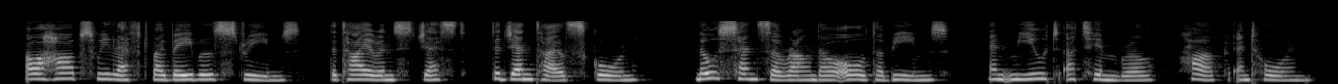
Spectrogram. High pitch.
Yes: high, 220 Hz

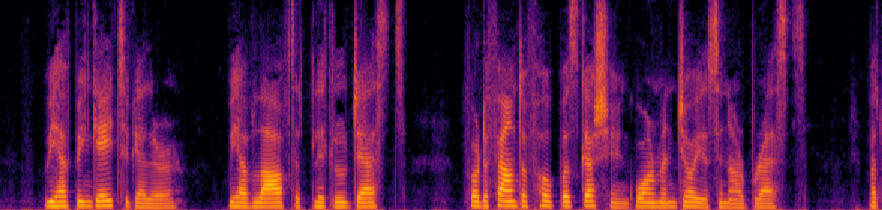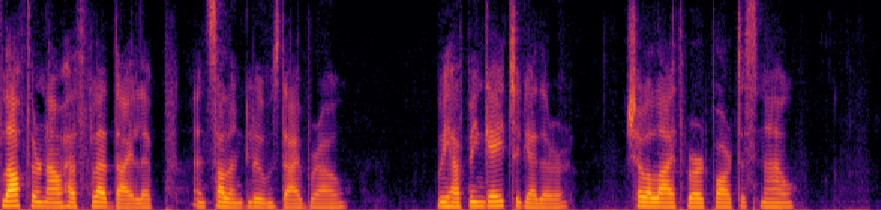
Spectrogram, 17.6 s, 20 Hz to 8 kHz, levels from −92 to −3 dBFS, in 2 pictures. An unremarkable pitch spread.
No: narrow, 2.2 semitones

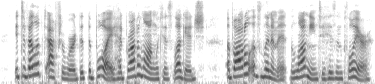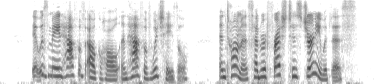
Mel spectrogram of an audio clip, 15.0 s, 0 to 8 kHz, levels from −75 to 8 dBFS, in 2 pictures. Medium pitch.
No: high, 245 Hz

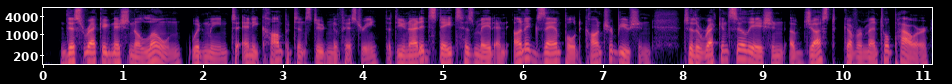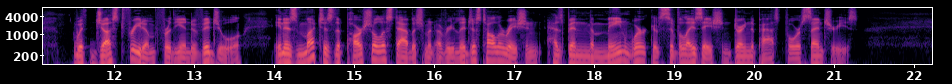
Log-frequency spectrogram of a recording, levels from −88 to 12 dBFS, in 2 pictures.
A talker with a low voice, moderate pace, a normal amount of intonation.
No: low, 100 Hz; average, 145 wpm; wide, 5.9 semitones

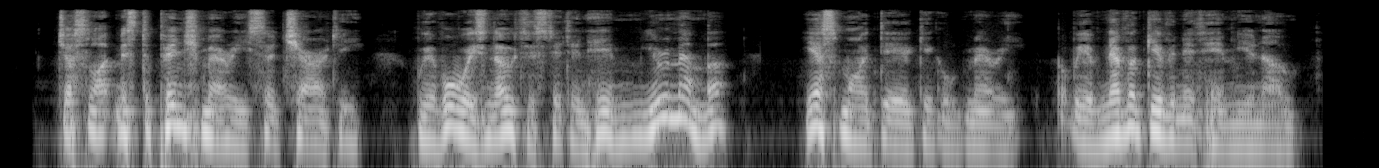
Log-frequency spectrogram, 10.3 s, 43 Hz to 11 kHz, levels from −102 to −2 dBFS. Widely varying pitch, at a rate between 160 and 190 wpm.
Yes: wide, 5.9 semitones; average, 175 wpm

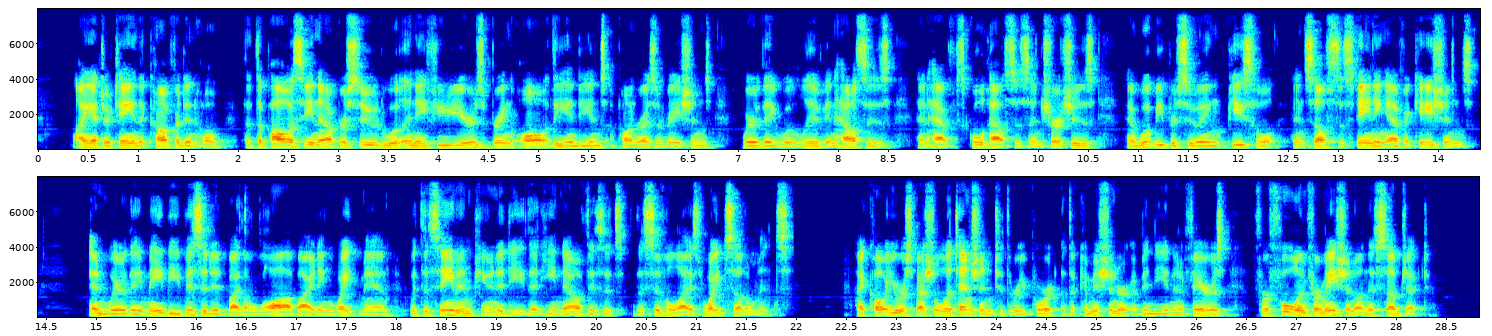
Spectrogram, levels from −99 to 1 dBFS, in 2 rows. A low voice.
Yes: low, 110 Hz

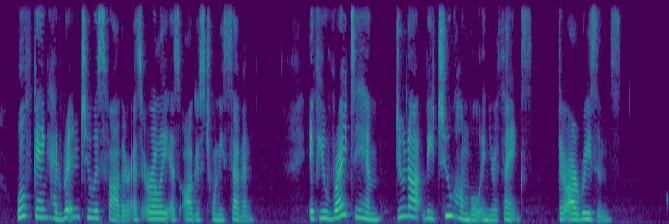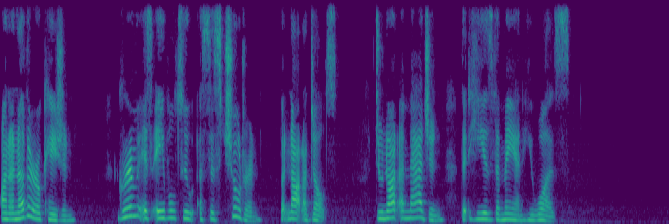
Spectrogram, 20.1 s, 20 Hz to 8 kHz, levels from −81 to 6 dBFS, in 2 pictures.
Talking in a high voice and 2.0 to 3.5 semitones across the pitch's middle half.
No: high, 225 Hz; average, 4.7 semitones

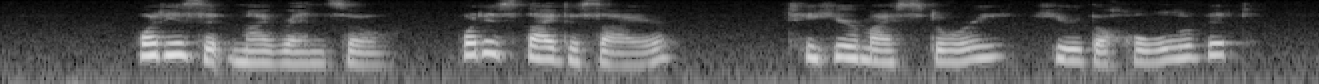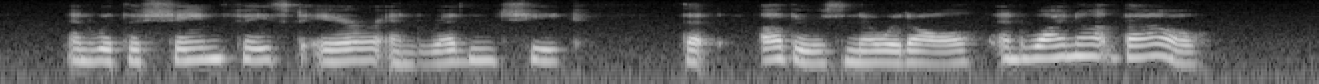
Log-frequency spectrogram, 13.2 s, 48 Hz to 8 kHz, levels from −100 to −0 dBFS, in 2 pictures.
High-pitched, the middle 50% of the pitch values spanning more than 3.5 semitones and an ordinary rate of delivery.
Yes: high, 205 Hz; average, 4.3 semitones; average, 165 wpm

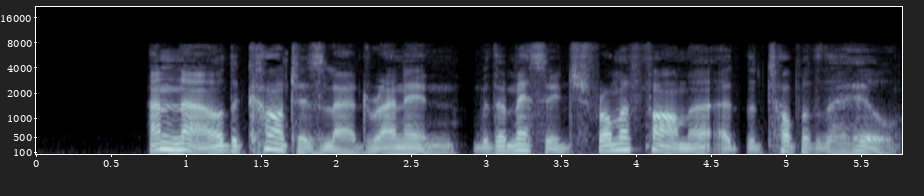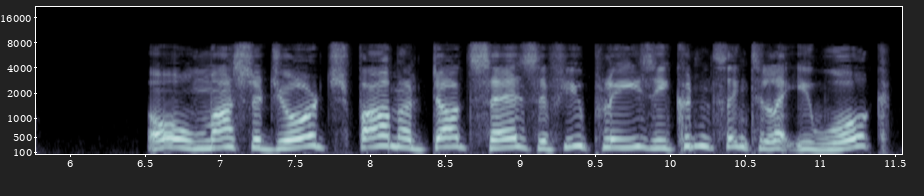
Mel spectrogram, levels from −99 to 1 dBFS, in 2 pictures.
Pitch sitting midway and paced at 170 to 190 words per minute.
Yes: medium, 180 Hz; average, 180 wpm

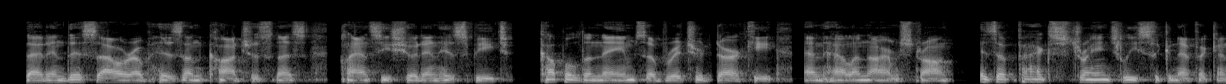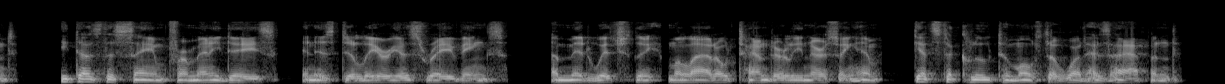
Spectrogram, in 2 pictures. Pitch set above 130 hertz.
No: very low, 95 Hz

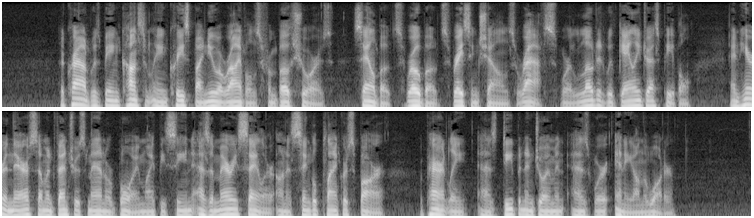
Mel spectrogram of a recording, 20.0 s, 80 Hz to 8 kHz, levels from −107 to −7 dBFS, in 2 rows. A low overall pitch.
Yes: very low, 90 Hz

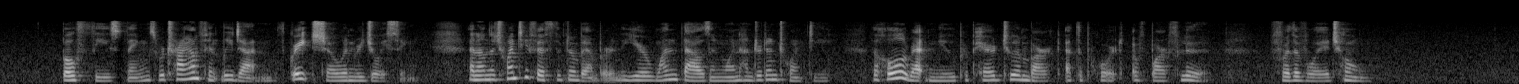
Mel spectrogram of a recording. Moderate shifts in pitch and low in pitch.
No: average, 4.0 semitones; high, 190 Hz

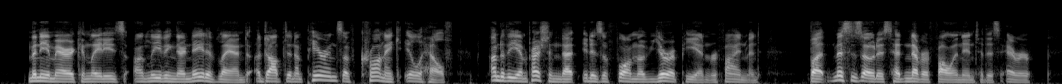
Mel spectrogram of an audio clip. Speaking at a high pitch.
No: low, 130 Hz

